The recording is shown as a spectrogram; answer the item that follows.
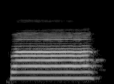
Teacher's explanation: बा, दोनों होंठों को मिलाकर जब अलग करते हैं तो बा अदा होता है। फा, ऊपर के 2 दांत नीचे वाले होंठों की तरी यानी गीले वाले हिस्से पे लगेंगे, ड्राई हिस्से पे नहीं।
